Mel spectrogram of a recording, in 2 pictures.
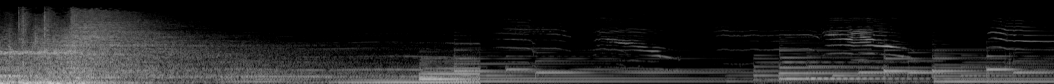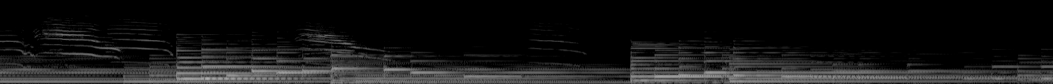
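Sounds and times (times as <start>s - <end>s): piano music: 0.0s - 21.0s
kitten meowing: 3.3s - 9.2s, 9.8s - 12.3s, 13.4s - 14.4s, 15.8s - 16.4s.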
